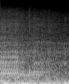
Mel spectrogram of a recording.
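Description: Ducati Streetfighter V2 motorcycle engine while riding, a loud continuous engine roar with wind, close and steady, no talk.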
